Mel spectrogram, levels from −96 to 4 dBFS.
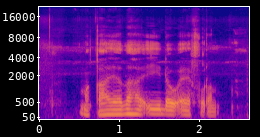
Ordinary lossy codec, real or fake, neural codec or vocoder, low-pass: none; real; none; none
